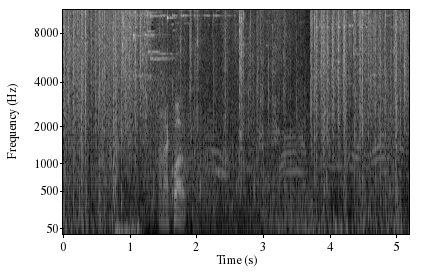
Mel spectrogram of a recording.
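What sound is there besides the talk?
gunfire from Battlefield 6 video game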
